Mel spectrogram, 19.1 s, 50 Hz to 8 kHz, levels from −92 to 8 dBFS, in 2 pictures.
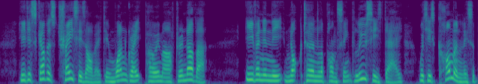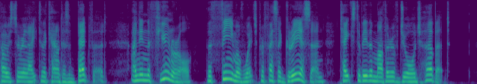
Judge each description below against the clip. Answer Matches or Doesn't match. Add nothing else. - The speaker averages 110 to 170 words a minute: Matches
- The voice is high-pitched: Doesn't match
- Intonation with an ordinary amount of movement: Matches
